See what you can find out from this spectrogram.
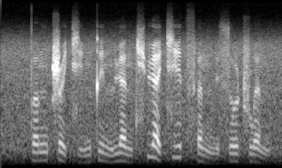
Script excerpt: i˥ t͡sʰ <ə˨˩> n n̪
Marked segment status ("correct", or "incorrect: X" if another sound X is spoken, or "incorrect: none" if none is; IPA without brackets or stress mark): incorrect: ə˥˩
